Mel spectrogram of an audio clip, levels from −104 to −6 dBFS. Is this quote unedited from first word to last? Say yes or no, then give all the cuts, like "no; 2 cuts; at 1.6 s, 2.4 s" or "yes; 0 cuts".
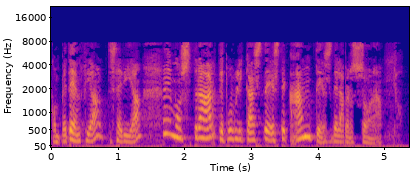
no; 4 cuts; at 1.7 s, 2.6 s, 3.5 s, 4.4 s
